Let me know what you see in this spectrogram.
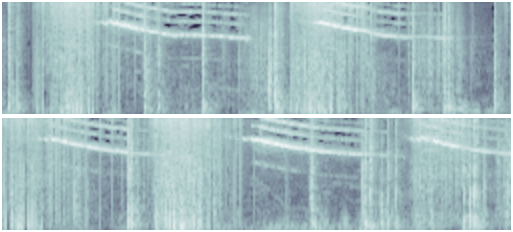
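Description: A ground-launched firework cake firing a string of whistling shots, about five in all. Each is a falling whistle about a second long, followed by a loud hissing burst, with sharp cracks in between.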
